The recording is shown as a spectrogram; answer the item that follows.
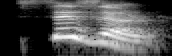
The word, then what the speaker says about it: scissor: where c is silent whenever c comes after s it becomes silent when c comes after s for example muscle muscle right and also scissor seen fascinate i'll just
